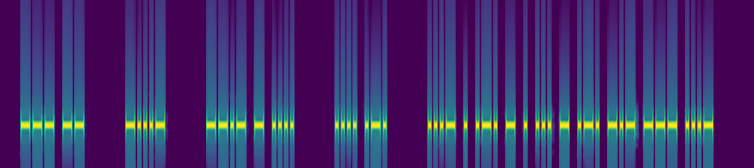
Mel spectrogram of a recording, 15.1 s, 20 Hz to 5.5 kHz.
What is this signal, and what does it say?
Morse code, heard as a keyed tone, about 20 wpm, 700 Hz. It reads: OM <BT> QTH HR VERTESTRKOV
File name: UK MASTER QSOs TRAINING / 20WPM / UK MASTER QSOs 0058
